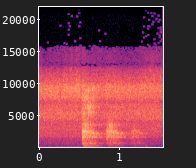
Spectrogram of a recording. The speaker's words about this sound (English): I like that he cleared his throat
